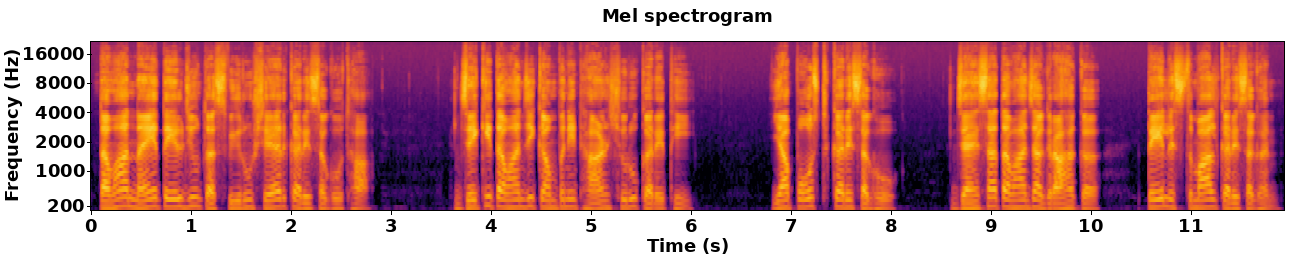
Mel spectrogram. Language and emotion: Sindhi, neutral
